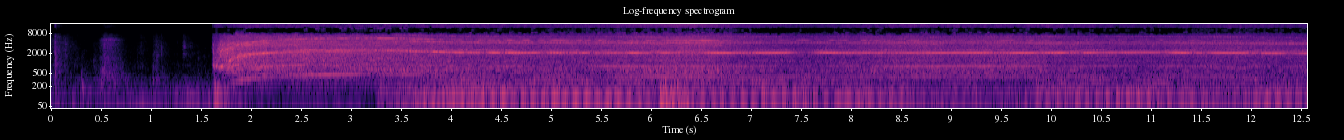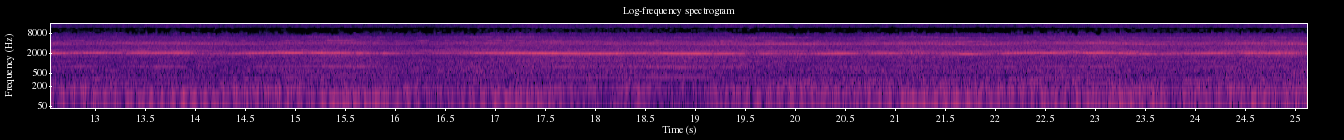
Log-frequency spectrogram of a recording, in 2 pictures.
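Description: A loud belt sander nicknamed Bertha whines steadily while sanding furniture. It starts abruptly after a brief quiet moment and runs continuously and close, with a sustained high-pitched tone.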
